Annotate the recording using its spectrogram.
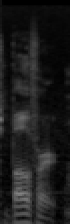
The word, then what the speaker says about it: Beaufort: Isn't that one Beaufort? – Yes, Beaufort.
